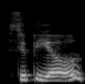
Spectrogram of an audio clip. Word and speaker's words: Supiot: the night so I'm excited to have supio did I pronounce that right you did Frenchy Frenchy it's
